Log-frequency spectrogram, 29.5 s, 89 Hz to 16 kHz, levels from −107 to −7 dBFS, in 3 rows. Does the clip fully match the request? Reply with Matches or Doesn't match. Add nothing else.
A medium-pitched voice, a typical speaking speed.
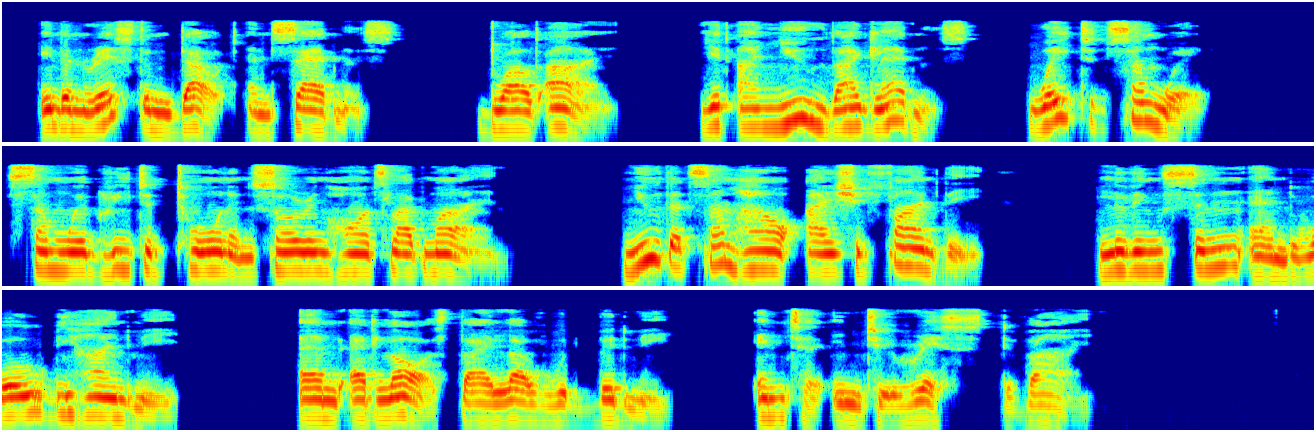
Doesn't match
